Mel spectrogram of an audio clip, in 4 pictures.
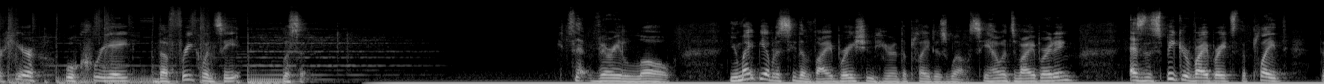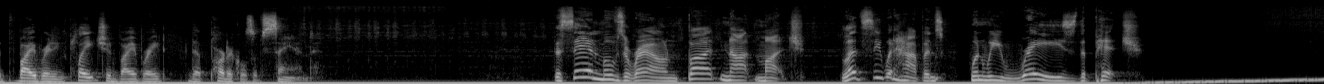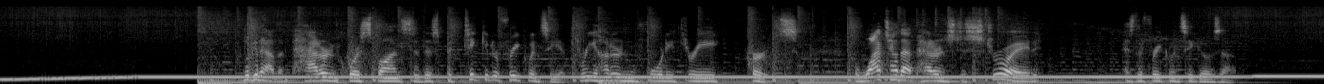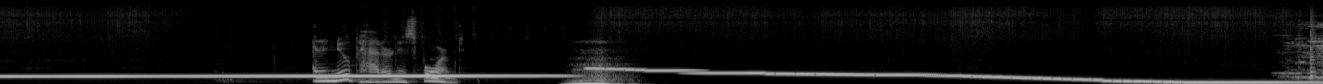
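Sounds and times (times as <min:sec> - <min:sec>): sine-wave tone rising in pitch: 0:23.4 - 0:52.9.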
